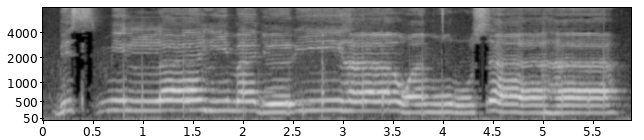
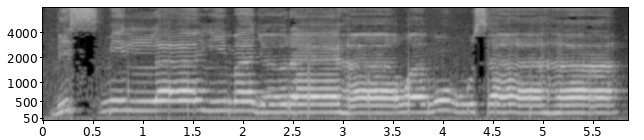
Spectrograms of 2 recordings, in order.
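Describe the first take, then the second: First: The vowel after r becomes a full i. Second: The vowel after r leans only slightly toward e. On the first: "imalah dibaca kasroh" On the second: "membaca harokat fathah sedikit miring, tidak sampai harokat imalah"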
